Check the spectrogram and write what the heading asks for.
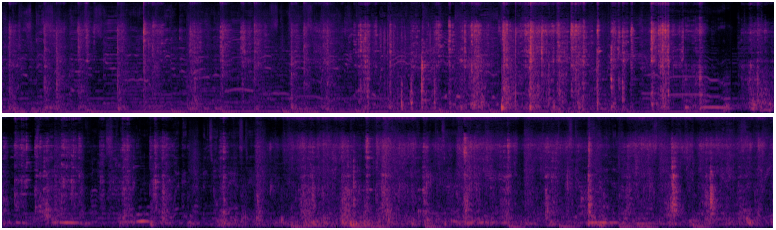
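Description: Hand hoes and a shovel chopping into and scraping loose soil on an earth floor: a steady run of short dull strikes and scrapes, with people's voices behind.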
